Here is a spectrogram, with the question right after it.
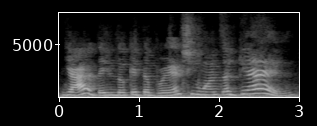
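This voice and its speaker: High-pitched woman reading slowly to a child. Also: animated, lo-fi sound, a little hiss or hum. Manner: coaxing, questioning, sing-song child-directed talk. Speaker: storybook reader for a young child. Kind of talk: dialogic picture-book read-aloud with questions to a child.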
